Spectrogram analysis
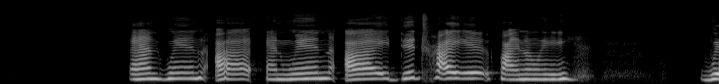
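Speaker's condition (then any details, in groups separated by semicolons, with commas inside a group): Cerebral palsy; spasticity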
